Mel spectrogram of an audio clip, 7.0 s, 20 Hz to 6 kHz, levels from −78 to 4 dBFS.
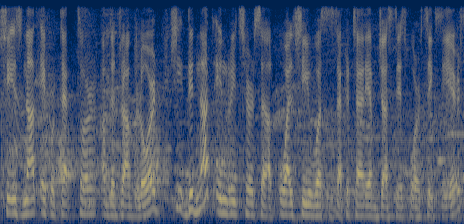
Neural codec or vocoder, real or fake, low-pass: none; real; 5.4 kHz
